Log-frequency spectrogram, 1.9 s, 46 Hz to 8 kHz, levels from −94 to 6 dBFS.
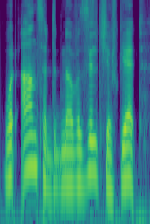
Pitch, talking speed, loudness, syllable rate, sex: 130 Hz, 160 wpm, -19 LUFS, 5.5 syllables/s, male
